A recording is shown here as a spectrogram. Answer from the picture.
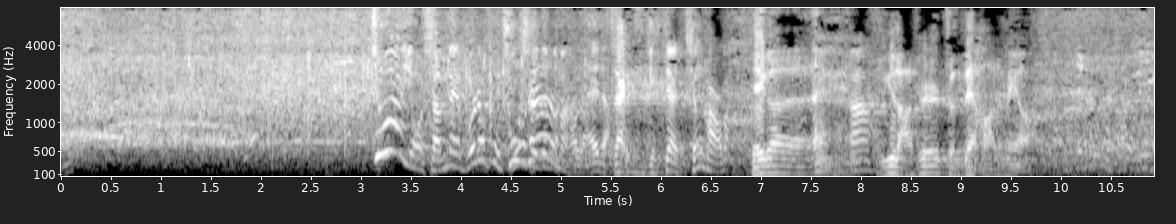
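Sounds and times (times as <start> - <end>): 
audience applause: 0.0 - 6.1
speech: 3.1 - 10.6.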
